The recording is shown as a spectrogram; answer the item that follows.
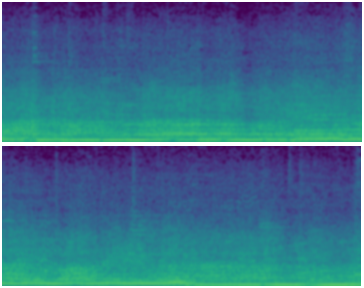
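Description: Live rock band playing through a concert PA, with electric guitar and long held notes that shift to a new pitch about every four seconds.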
